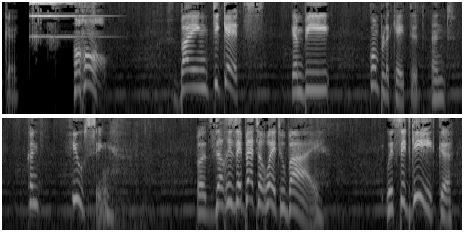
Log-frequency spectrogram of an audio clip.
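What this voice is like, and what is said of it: Fake French accent, slightly breathless. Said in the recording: “you're French ... So I'm a little bit out of breath, and I'm French.”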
